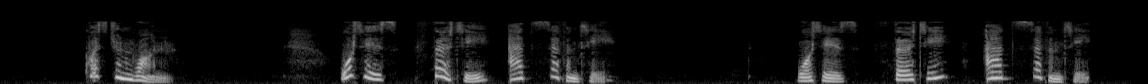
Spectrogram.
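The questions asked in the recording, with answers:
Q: What is 30 add 70?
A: 100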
